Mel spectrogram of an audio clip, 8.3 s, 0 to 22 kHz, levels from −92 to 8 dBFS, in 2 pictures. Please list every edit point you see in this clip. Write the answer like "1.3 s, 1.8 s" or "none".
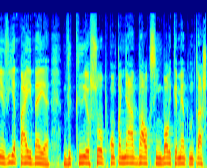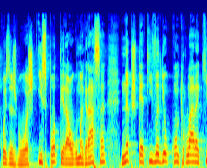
none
